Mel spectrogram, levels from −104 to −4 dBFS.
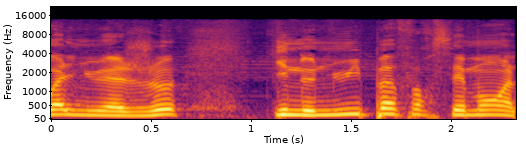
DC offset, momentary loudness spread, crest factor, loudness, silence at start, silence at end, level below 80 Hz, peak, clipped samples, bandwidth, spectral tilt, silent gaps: under 0.1%; 4 LU; 14 dB; -15 LUFS; 0 s; 0 s; -46 dBFS; 0 dBFS; under 0.1%; 13 kHz; -7.5 dB/octave; none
